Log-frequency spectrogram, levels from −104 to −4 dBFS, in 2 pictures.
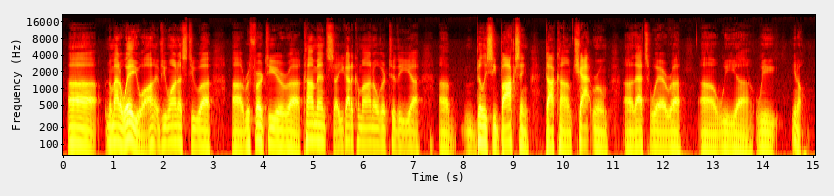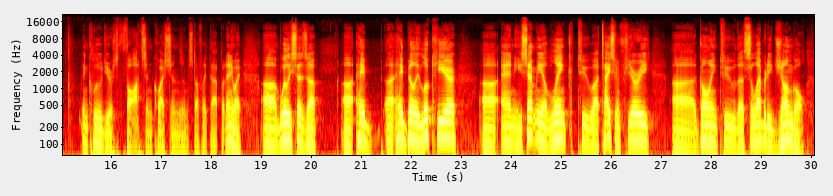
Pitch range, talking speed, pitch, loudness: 85-110 Hz, 160 wpm, 95 Hz, -24 LUFS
